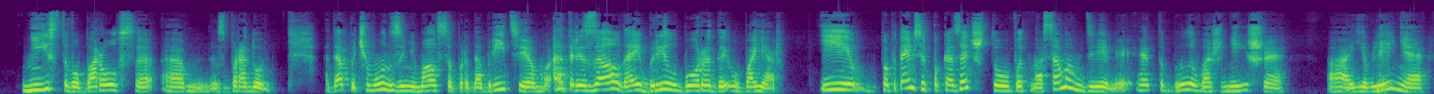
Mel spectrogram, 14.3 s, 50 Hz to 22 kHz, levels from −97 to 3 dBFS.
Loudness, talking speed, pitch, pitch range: -11 LUFS, 125 wpm, 215 Hz, 185-245 Hz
